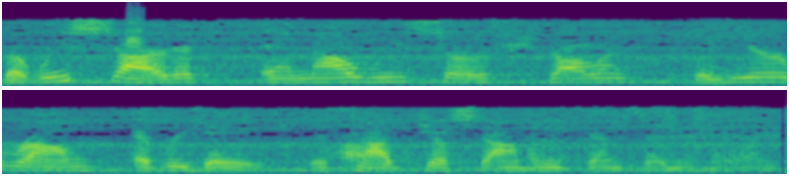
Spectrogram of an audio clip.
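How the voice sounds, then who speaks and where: Over noticeable background noise, a woman with a fairly low pitch talks at a fairly slow pace with ordinary pitch variation. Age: 80s+. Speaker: restaurant co-founder and cook. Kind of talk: interview answer.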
